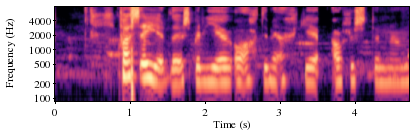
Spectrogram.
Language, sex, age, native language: Icelandic, female, 13, Icelandic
